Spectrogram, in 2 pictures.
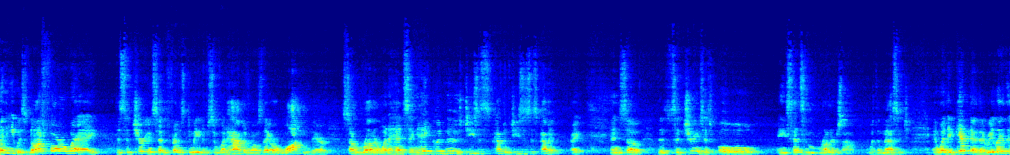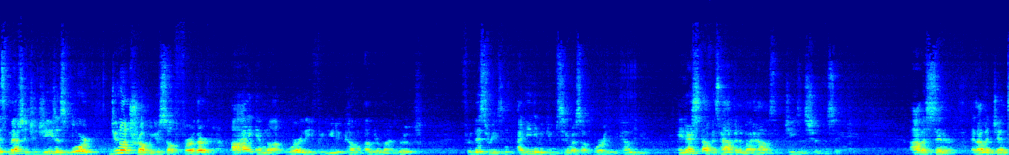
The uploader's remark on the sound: There was a problem with the audio of this sermon. We boosted the quality as best we could. We apologize for the poor audio quality.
